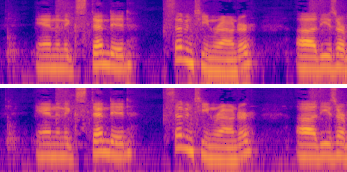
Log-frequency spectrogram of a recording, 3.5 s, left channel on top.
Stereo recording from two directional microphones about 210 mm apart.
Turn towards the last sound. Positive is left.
turn(degrees=20)  # may be behind; listen again after turning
